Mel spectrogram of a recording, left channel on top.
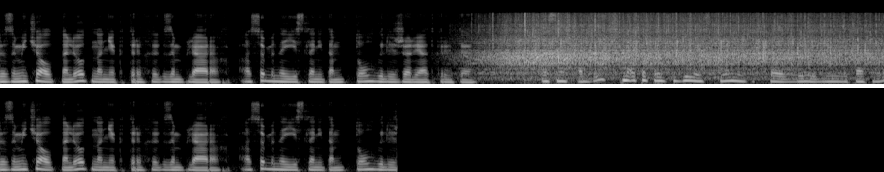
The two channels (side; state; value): right; drops out; at 4.0 s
